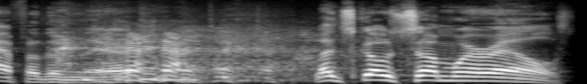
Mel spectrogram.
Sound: joyful laughing

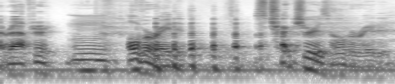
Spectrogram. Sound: laughs

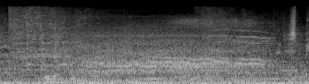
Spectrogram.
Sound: screams

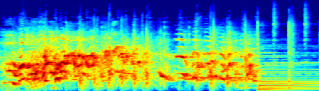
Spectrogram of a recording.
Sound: everyone cheers and applauds; bright music

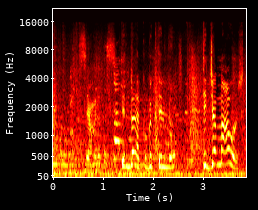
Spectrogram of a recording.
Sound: speaking Arabic

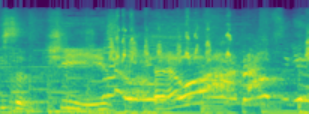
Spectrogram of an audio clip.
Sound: squeaky mouse noise; screams

